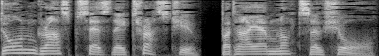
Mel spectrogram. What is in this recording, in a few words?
Male Troll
